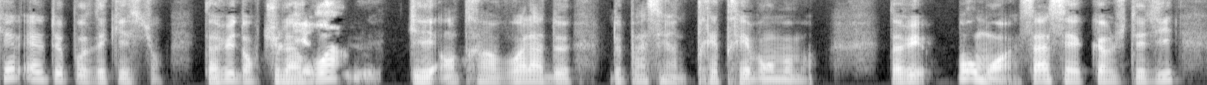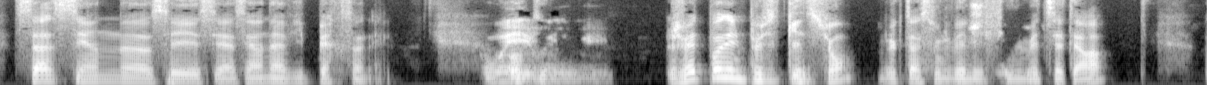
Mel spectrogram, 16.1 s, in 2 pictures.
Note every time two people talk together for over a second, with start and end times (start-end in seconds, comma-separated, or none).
none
